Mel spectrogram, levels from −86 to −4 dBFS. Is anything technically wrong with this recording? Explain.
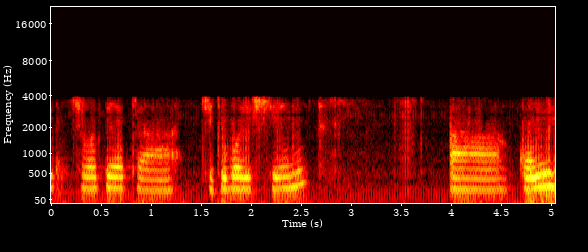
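Yes. Two faults run through the whole speech clip.

Block size mismatch (padded), throughout: one stage writes blocks shorter than the next stage reads, and the shortfall in each block is filled with zeros. The 38.3 Hz buzz marks the block rate. The slowdown to 0.889 times normal speed fits 1024-sample blocks being read as roughly 1150-sample blocks, so each block carries a brief silent gap. The result is a steady low buzz under slightly dragged speech at about its normal pitch.

Tandem speech coding, throughout: the speech was coded, decoded and coded again by a low-rate speech codec. The character points to GSM full rate applied twice, with a G.711 mu-law hop between the two passes. The second coder works on the first one's already degraded output, so the errors compound. Nothing is present above 3.8 kHz, and the voice comes across muffled, rough and warbly, worse than a single pass through either link would leave it.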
